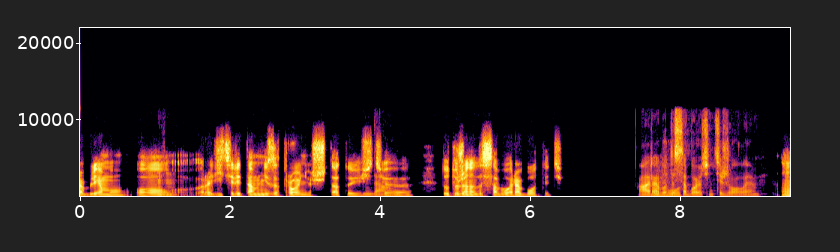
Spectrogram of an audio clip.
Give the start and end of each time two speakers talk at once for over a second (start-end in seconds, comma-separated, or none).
none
